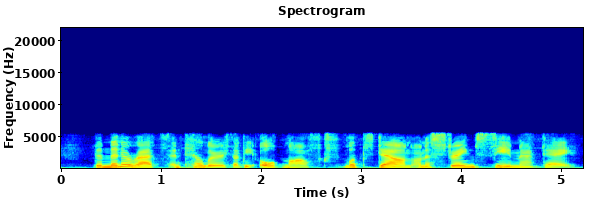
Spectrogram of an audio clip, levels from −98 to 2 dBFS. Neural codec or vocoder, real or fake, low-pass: codec, 44.1 kHz, 1.7 kbps, Pupu-Codec; fake; 5.4 kHz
